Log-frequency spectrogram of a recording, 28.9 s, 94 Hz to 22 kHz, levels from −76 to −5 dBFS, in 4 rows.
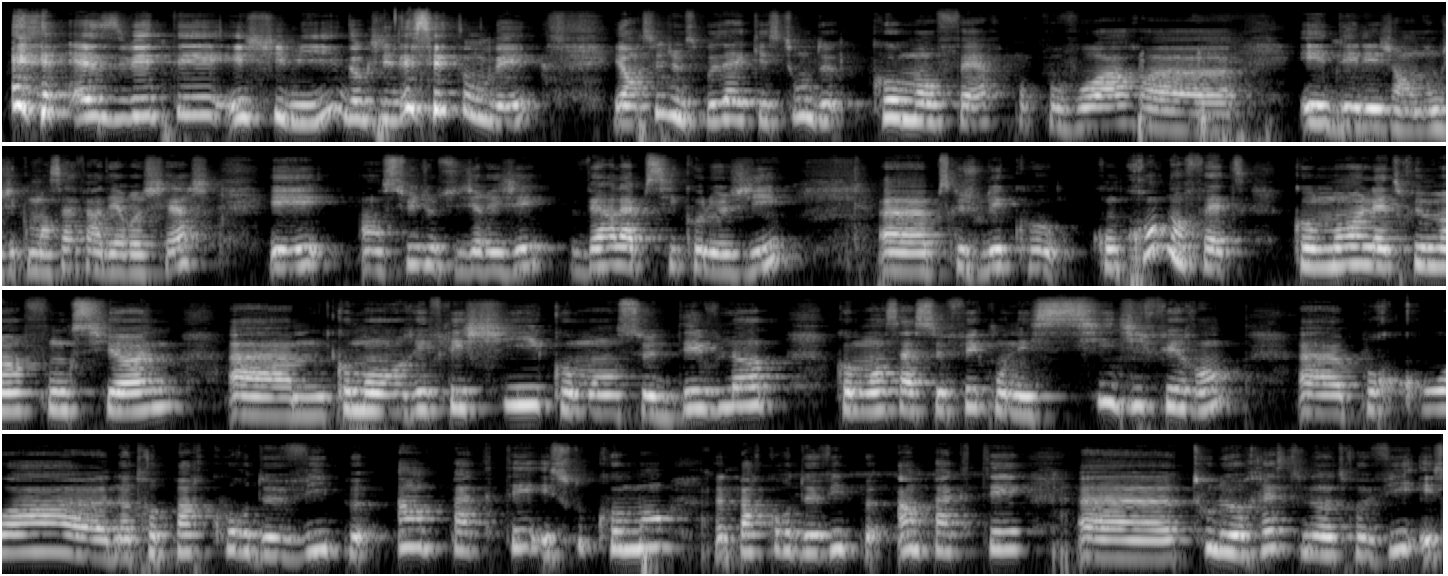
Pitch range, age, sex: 185-245 Hz, 20-39, female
